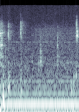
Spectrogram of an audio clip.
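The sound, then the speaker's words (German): Faint typing on a computer keyboard: a few soft, scattered key clicks ending in one sharper tap, over a low steady hum. “also es könnte sein, dass ich manchmal ein bisschen tippe und ein bisschen aufhöre zu reden, weil ich ein bisschen auch gucken muss soll.”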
